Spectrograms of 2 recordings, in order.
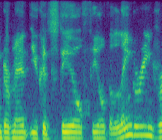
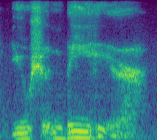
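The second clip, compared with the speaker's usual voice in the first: soft, throaty, guttural near-whisper; 5 dB quieter than usual. Narrating a voice heard from glowing red eyes in the bushes, guttural whisper. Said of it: "like almost like a whisper, but has like a guttural noise to it".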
